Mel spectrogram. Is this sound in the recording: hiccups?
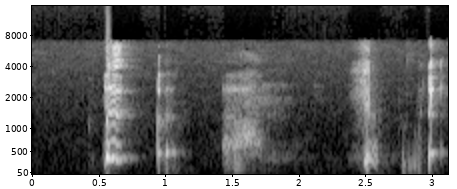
yes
